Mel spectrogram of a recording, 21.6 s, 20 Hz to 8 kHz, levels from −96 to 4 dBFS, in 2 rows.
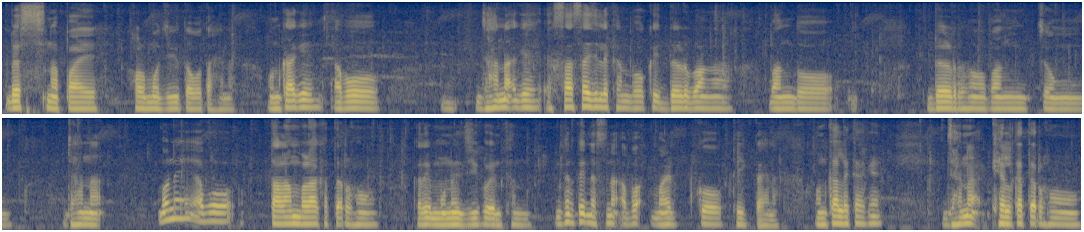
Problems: constant background noise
